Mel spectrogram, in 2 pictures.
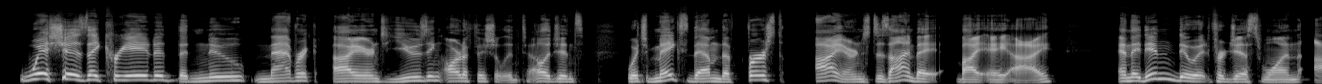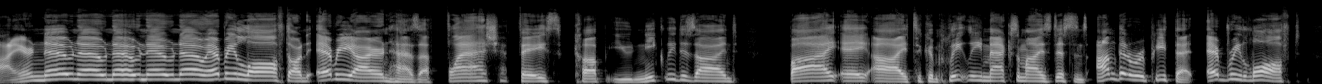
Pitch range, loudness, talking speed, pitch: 140-205 Hz, -19 LUFS, 135 wpm, 160 Hz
